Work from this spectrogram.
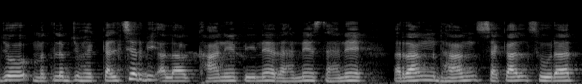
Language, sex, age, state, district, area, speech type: Urdu, male, 30-45, Bihar, Darbhanga, rural, spontaneous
